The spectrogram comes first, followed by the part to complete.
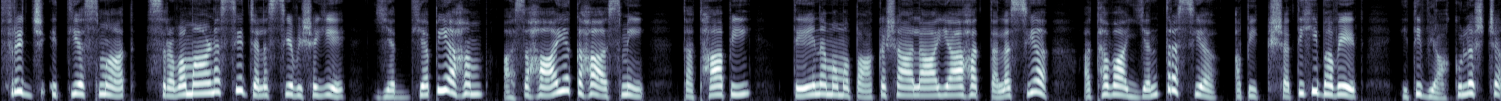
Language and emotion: Sanskrit, fearful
